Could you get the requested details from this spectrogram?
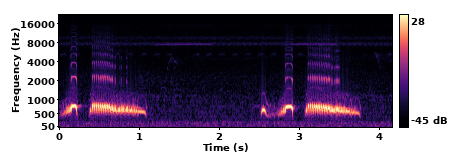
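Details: Spotted dove calling as a lure to set lazy doves calling. Two phrases, each made of quick hooked notes leading into a long, mellow, slightly falling coo, with about a second and a half of quiet between them. A faint high hiss sits behind.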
